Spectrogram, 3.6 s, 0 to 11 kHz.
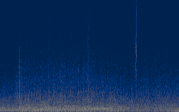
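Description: Sports race cars drone steadily during a 2023 WeatherTech SportsCar Championship race at Long Beach, a continuous high-revving roar with shifting pitch as cars run together on the track, no voices heard.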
